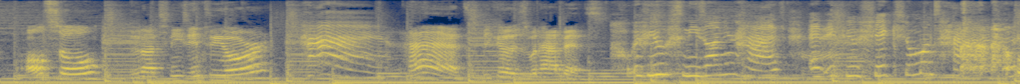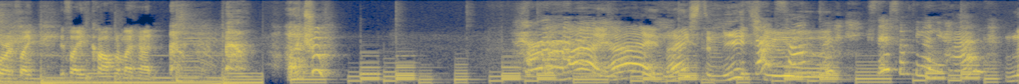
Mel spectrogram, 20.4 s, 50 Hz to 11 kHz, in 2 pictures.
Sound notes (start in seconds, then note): 12.4 cough; 13.1 sneeze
